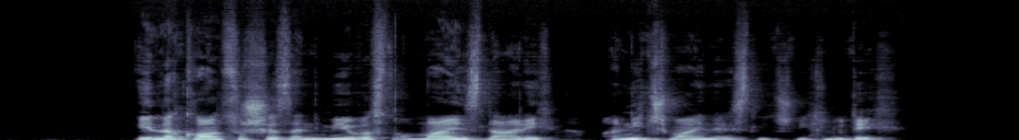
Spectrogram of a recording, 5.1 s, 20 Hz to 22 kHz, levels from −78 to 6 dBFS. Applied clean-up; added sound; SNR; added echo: neural mask model Resemble Enhance denoiser.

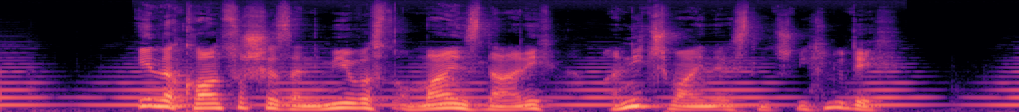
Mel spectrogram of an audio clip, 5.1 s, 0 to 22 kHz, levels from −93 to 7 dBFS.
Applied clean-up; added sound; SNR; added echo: none; Organ; 11 dB; none.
